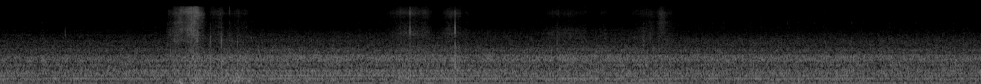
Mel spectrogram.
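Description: Steady background hum and hiss of room noise, broken by a few brief hissy sounds about two seconds in and again between four and seven seconds in.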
